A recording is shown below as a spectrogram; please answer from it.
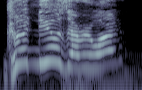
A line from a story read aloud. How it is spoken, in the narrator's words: Coach Hedge … yell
